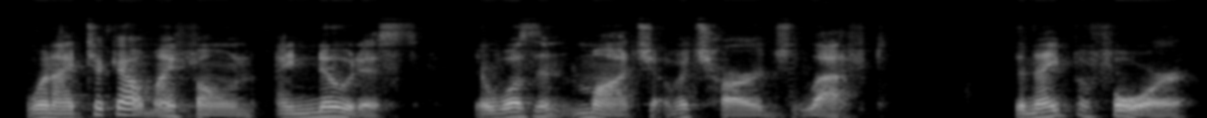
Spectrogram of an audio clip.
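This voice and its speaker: A man reading a children's novel aloud as narration, in an expressive, amateur read-aloud manner. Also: on the low side, lo-fi sound. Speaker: audiobook reader.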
